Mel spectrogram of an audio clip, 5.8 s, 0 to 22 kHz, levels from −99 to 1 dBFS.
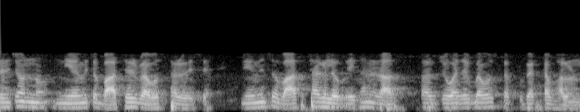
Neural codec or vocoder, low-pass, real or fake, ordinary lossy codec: none; 3.6 kHz; real; none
